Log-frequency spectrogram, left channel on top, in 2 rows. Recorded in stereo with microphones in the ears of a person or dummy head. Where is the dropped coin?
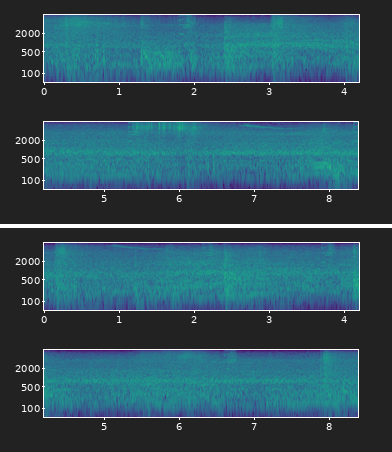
60° left (ahead or behind), 1.4 m.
